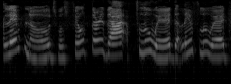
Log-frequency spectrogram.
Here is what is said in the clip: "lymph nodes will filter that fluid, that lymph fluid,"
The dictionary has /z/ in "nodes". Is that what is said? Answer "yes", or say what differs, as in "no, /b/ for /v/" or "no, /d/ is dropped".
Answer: yes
